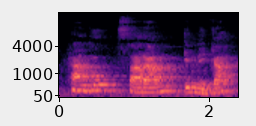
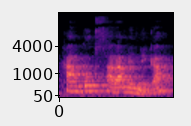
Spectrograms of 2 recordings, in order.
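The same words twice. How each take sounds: First: Said slowly, with the words kept separate. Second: Said quickly, with sounds linked across the words. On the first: "Đọc chậm thì không nối âm nhé" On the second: "Thế còn đọc nhanh nối âm sao?"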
